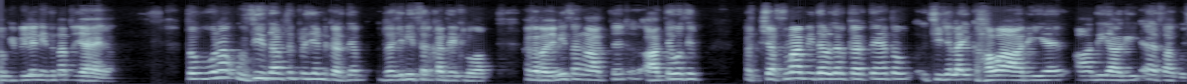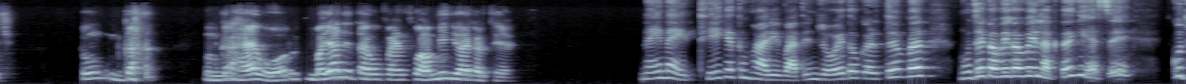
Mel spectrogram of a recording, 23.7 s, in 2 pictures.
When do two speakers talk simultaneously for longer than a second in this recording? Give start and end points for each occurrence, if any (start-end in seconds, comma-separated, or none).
none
